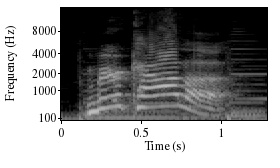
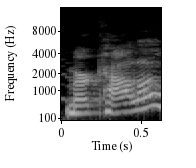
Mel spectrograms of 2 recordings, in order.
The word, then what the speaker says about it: Mercado: language I'm still learning Mercado Mercado with stress on the cat oh mercalla here we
